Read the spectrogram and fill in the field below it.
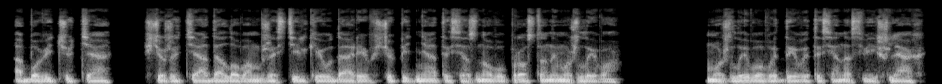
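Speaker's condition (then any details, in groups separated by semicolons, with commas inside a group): No condition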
